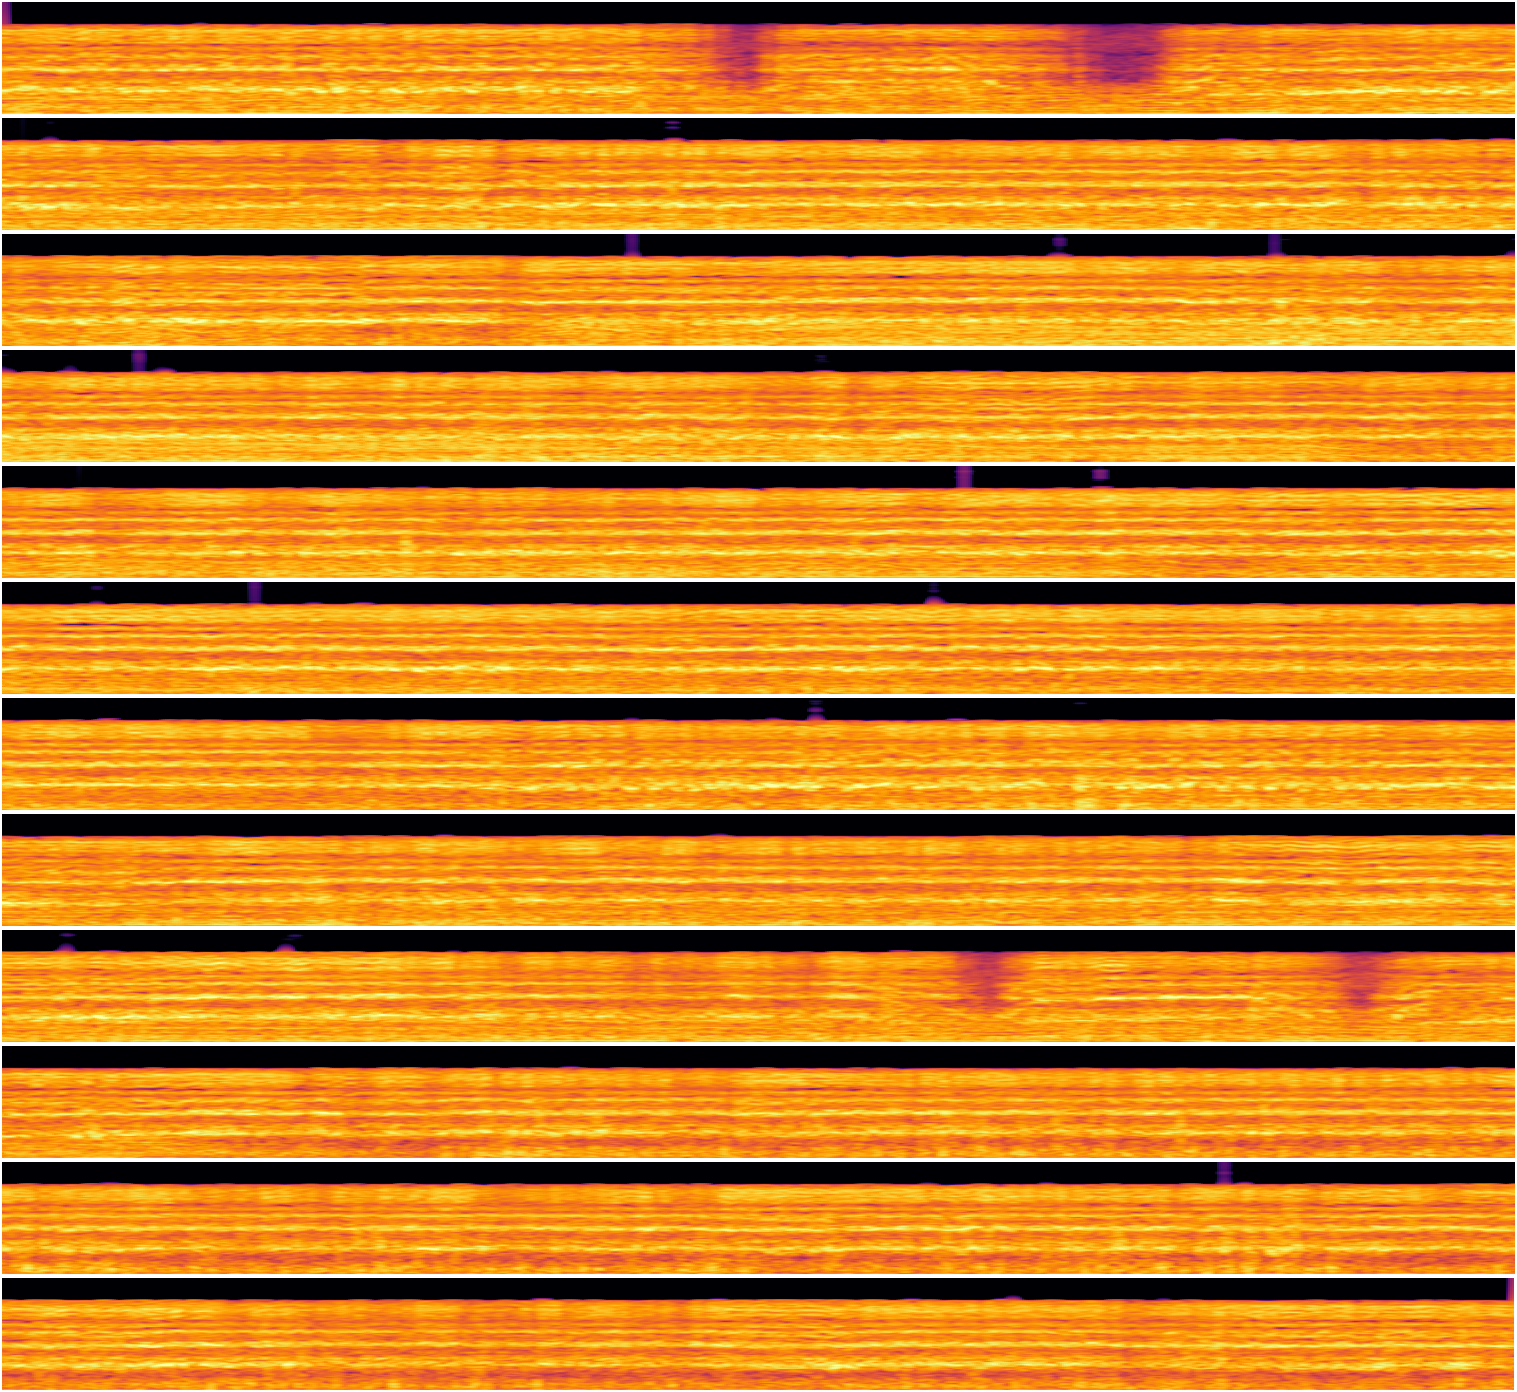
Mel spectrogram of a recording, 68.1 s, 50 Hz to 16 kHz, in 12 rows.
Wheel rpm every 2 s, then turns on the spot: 200, 130, 120, 210, 230, 230, 220, 220, 230, 230, 220, 230, 230, 230, 230, 230, 230, 230, 200, 200, 220, 230, 220, 230, 180, 150, 220, 230, 230, 230, 230, 230, 230, 220.
2-4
